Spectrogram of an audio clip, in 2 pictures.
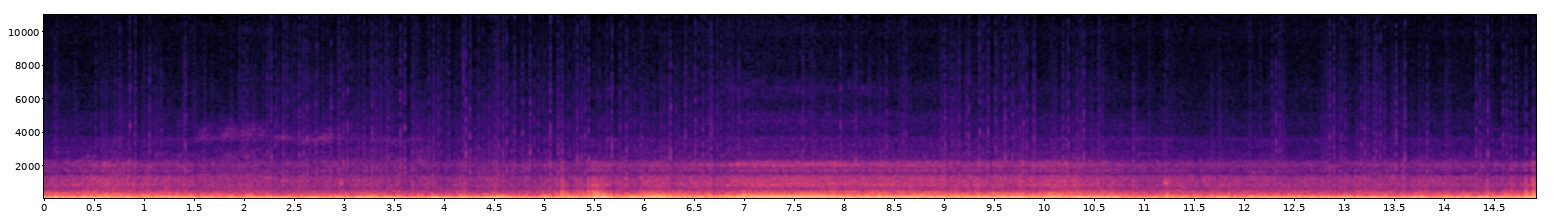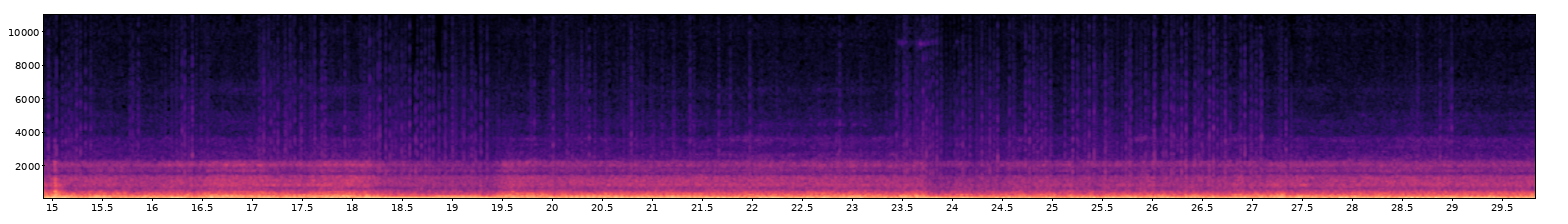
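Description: A car's engine and exhaust rumbling steadily as the car creeps along at low speed through an underground car park, the engine note drifting slightly up and down.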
